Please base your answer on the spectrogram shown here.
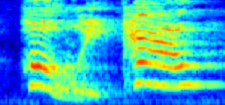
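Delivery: loud drawn-out holler. Acted. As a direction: holler it in shock. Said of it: "hollered Manny the cook".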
